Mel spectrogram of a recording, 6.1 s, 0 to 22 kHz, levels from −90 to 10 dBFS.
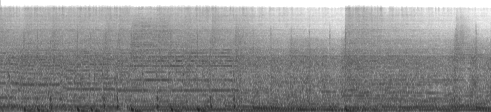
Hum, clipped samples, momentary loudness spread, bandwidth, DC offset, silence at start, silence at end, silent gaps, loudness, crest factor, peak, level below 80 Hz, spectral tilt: none; under 0.1%; 3 LU; 17 kHz; under 0.1%; 0 s; 0 s; none; -14 LUFS; 14 dB; 0 dBFS; -22 dBFS; -5.5 dB/octave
